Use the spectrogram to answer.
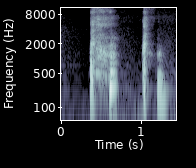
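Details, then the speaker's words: A physical therapist demonstrates the evacuation phase of autogenic drainage: a deep nasal inhale for 4 seconds and a 2-second hold, five times, then two deliberate paired coughs to expel loosened phlegm. "finally we are down the last stage therapy which is the evacuation phase ish just by inhaling through your nose deeply for 4 seconds and then I hold for 2 seconds"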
